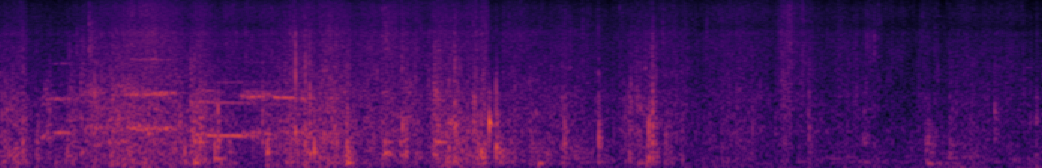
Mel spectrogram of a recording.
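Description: Plastic bags and woven sacks rustling and crinkling as plastic waste is handled and sorted by hand, louder in the first half, with a few short high chirps in the first two seconds.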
